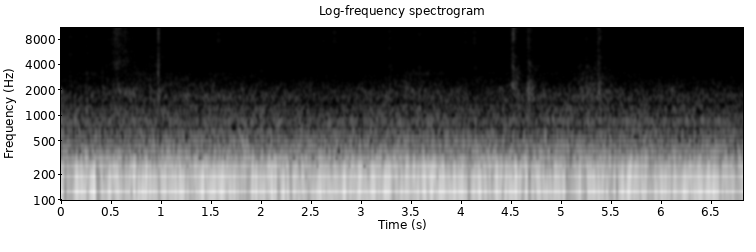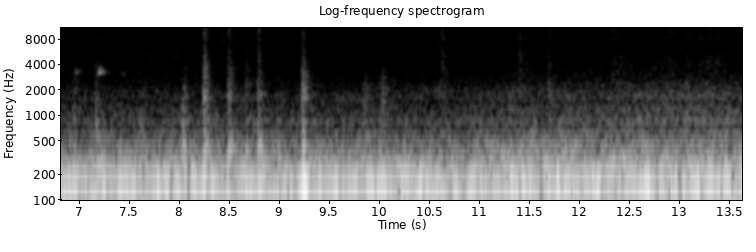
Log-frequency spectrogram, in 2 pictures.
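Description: An elderly woman softly murmurs a chant close by.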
